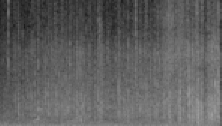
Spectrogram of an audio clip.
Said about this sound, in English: Looks like the rain did not hold off. Rain is coming down. Nothing that some branches and some plastic can't solve, though.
